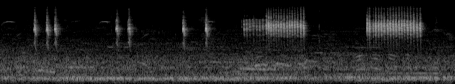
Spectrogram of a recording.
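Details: Eurasian wren in a garden giving sharp, high ticking calls in quick pairs and triplets, broken by two dry, buzzy rattles, over a steady low hum.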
